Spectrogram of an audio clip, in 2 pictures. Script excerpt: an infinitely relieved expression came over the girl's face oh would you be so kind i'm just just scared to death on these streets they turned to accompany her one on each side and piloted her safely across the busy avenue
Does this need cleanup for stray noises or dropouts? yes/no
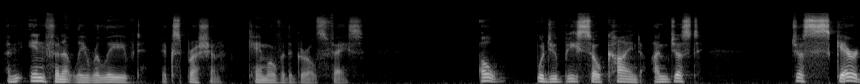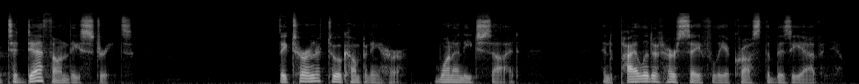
no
